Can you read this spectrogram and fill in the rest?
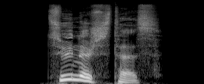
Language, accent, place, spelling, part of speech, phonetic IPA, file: German, Germany, Berlin, zynischstes, adjective, [ˈt͡syːnɪʃstəs], De-zynischstes.ogg
- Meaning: strong/mixed nominative/accusative neuter singular superlative degree of zynisch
